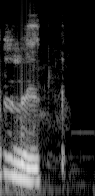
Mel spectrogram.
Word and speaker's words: Odalisque: Is that how you pronounce that, Odalisque, the middle word? – Odalisque. I do, yes.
